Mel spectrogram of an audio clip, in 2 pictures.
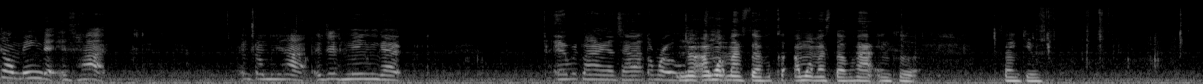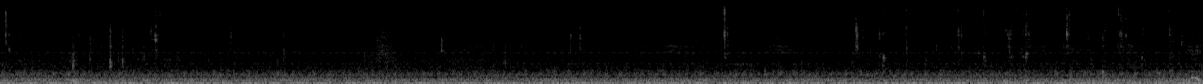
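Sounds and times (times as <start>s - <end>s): steady low hum: 0.0s - 24.0s
person chewing: 10.4s - 14.6s, 19.0s - 24.0s.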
